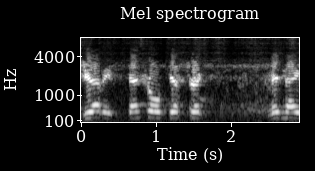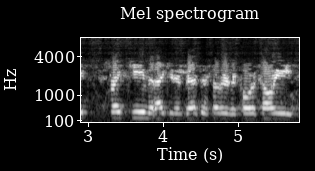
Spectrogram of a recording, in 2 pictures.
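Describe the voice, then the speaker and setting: A man speaks over police radio in a fairly high voice, passing on updates and requests. The transmission is thin and phone-like, with some noise on the channel. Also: monotone, normal speed. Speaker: police radio dispatcher or officer.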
